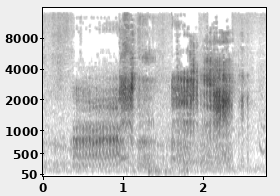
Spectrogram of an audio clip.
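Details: Seven-week-old English Bulldog puppies playing outside in grass for the first time; a sustained whiny growl for about half a second, then brief higher yelping bursts near the end.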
